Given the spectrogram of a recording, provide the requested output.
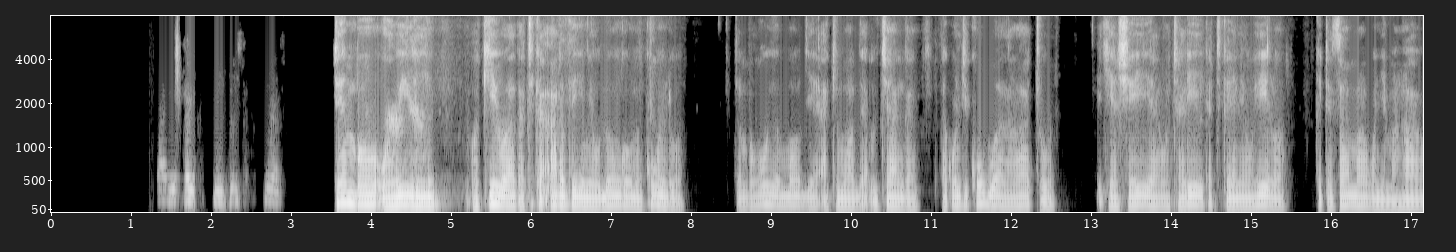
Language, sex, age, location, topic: Swahili, male, 25-35, Dar es Salaam, agriculture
